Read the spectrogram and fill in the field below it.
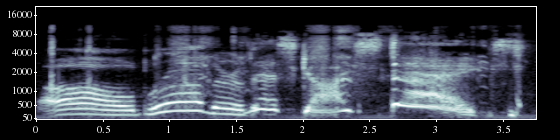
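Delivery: laughing, high-pitched mock heckle; heckler call. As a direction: stretch it high and slow like a whining fan.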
